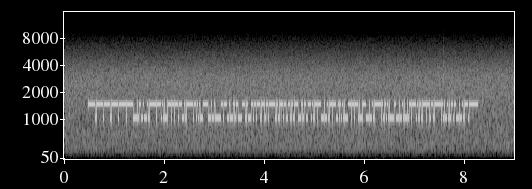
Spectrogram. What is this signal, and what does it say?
RTTY (50 baud, 450 Hz shift), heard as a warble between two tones, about 1280 Hz centre. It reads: KB7JV TU OE7DWB CQ QRZ? DE DK1SF K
